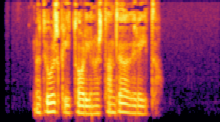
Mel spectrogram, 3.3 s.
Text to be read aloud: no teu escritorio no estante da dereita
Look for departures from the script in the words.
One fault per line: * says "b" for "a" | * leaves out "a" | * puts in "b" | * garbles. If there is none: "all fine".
all fine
